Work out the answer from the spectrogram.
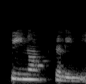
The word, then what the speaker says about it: phenolphthalein: It is phenolphthalein. L is silent.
